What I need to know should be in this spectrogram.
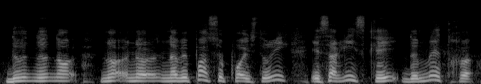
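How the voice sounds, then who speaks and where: A man, a guest scholar in a studio discussion, explaining at length in a measured way with frequent restarts. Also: fairly high pitch, fairly even intonation, dark tone.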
